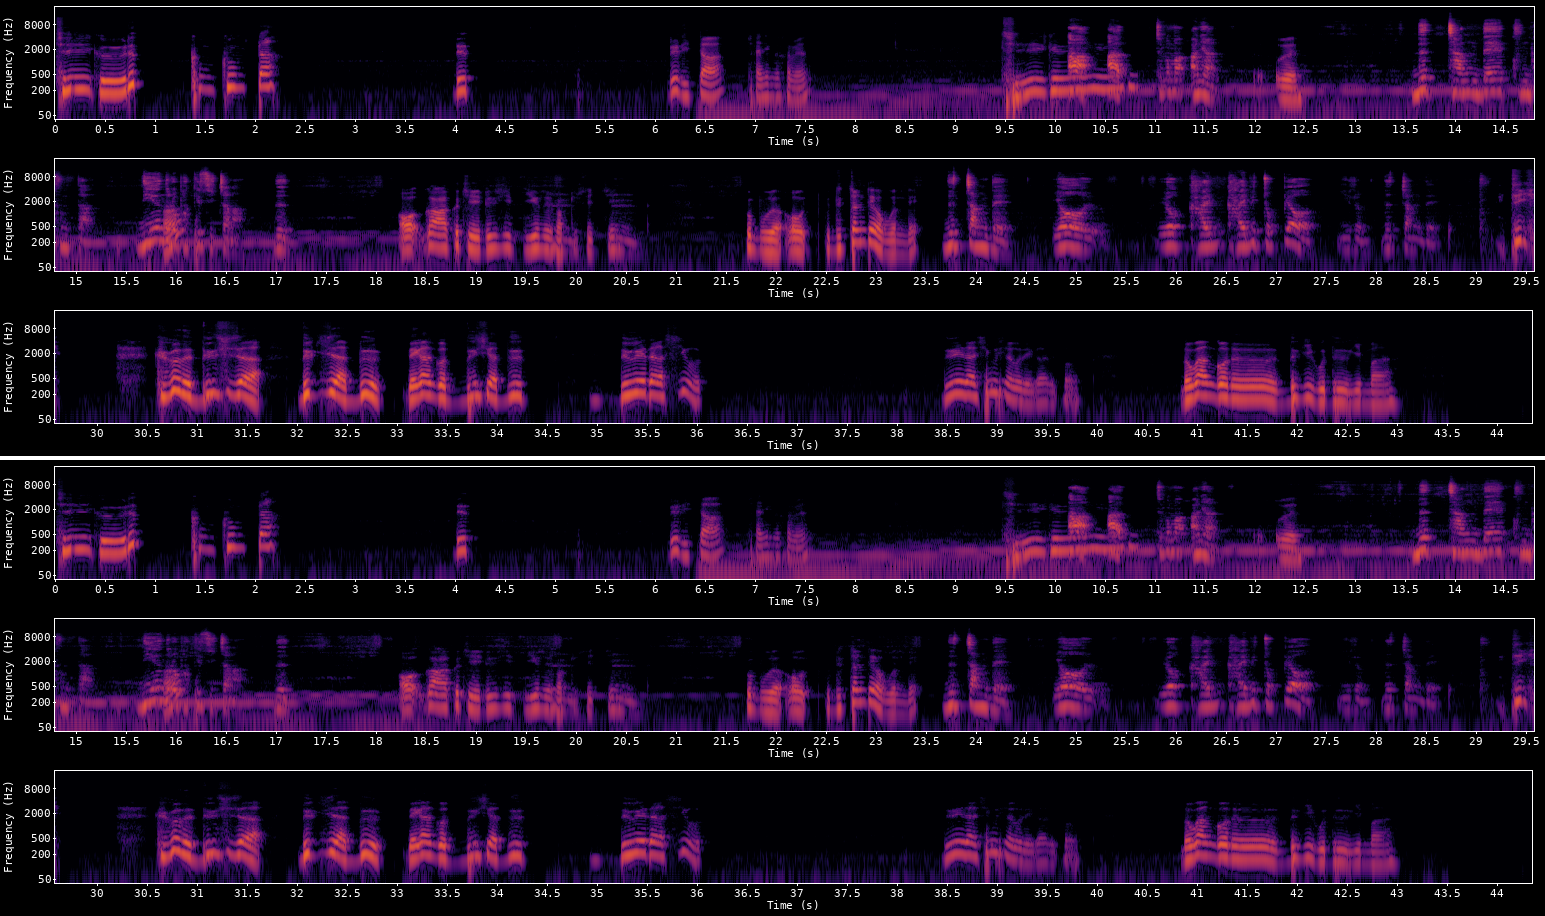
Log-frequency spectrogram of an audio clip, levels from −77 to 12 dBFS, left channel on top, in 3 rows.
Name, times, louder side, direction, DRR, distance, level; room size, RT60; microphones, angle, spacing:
voice 1, 0.0-0.8 1.4-2.2 4.0-4.1 6.1-6.7 7.0-7.6 9.5-10.7 12.2-12.5 15.9-16.1 18.2-20.5 21.7-23.4 29.4-29.6 30.2-31.6 32.0-32.8 33.1-34.3 34.9-36.0 38.5-39.8 40.8-43.0, left 4 dB, 40° left, 0.3 m, -30 dB
sound 1, 6.4-23.4 24.6-24.7, right 3 dB, 75° right, 1.5 m, -50 dB
voice 2, 10.1-10.7 11.0-11.6 13.6-15.2 15.6-16.7 17.0-17.1 19.7-20.0 20.3-20.6 23.7-24.4 24.8-25.3 25.8-28.6 29.0-29.1, left 3 dB, 85° left, 1.3 m, -33 dB
3.6 x 3.1 x 2.6 m
head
